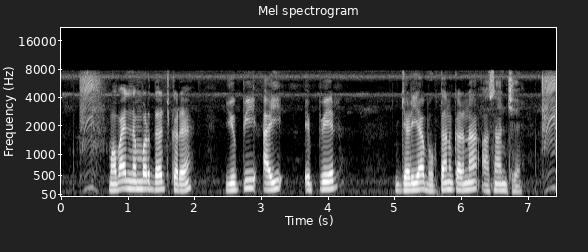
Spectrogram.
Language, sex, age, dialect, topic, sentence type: Magahi, male, 18-24, Northeastern/Surjapuri, banking, statement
